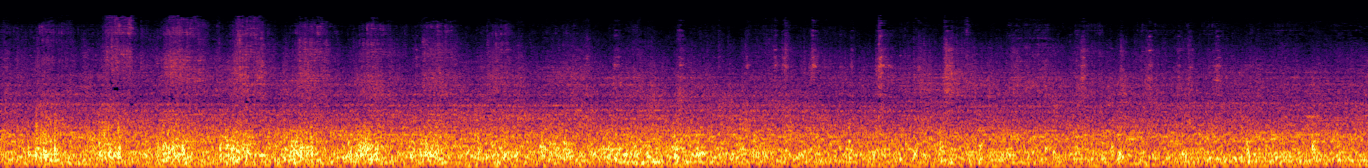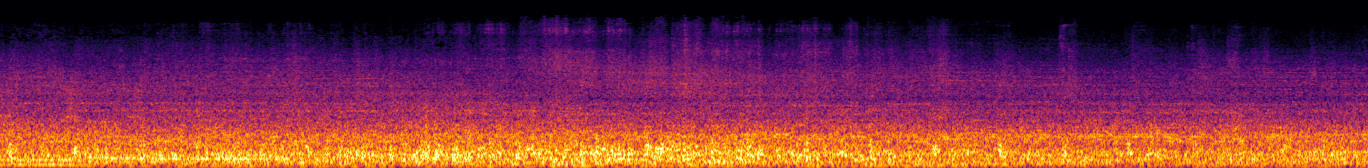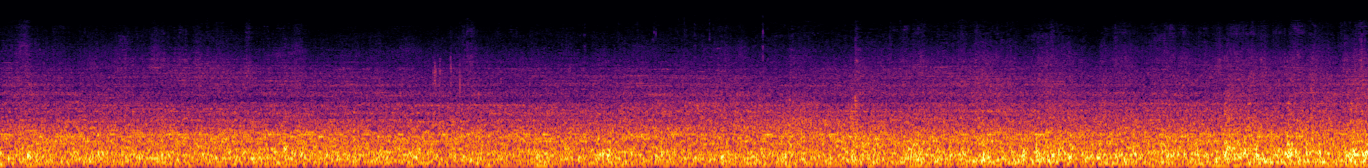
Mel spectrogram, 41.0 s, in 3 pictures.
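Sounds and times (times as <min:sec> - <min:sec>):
train wheels rumbling on rail: 0:00.0 - 0:41.0.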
